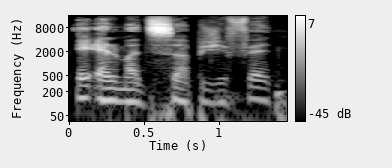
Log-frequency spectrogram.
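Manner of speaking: ordinary talk, nothing marked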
